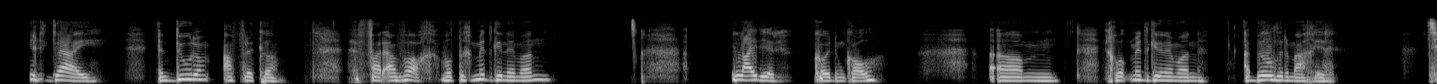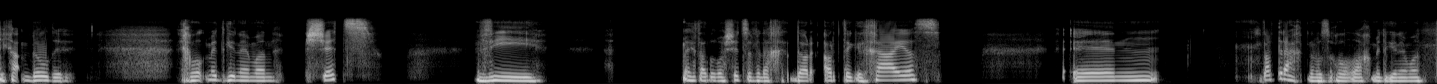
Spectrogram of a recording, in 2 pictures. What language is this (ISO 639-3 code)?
yid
